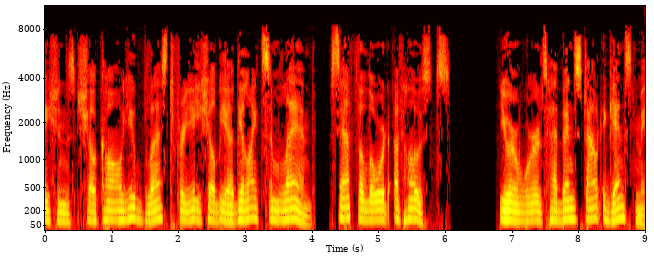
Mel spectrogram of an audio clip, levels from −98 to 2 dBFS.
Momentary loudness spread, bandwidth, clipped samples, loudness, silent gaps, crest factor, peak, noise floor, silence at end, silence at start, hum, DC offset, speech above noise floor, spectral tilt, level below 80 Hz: 6 LU; 8.6 kHz; under 0.1%; -26 LUFS; 4.07-4.26 s, 6.09-6.77 s; 18 dB; -8 dBFS; under -90 dBFS; 0 s; 0 s; none; under 0.1%; over 64 dB; -5 dB/octave; -48 dBFS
